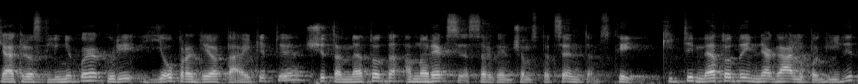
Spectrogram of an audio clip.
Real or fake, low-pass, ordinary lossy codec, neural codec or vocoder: fake; 14.4 kHz; MP3, 96 kbps; autoencoder, 48 kHz, 32 numbers a frame, DAC-VAE, trained on Japanese speech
